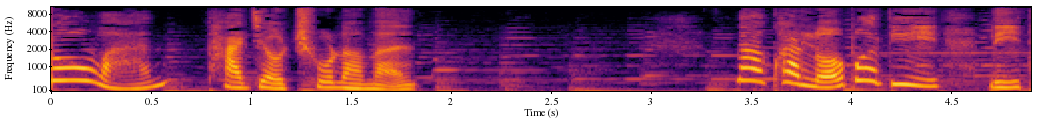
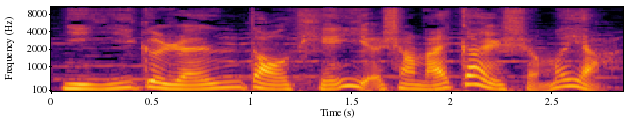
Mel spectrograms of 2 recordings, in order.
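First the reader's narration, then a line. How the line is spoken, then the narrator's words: Forced reluctant smile. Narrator (Chinese): 兔爸爸不情愿的挤出一个笑容说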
